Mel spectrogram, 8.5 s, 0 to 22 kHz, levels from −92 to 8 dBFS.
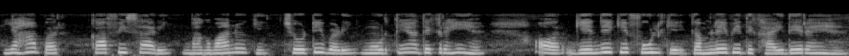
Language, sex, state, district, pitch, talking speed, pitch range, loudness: Hindi, female, Bihar, Muzaffarpur, 245 Hz, 160 wpm, 230-270 Hz, -22 LUFS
